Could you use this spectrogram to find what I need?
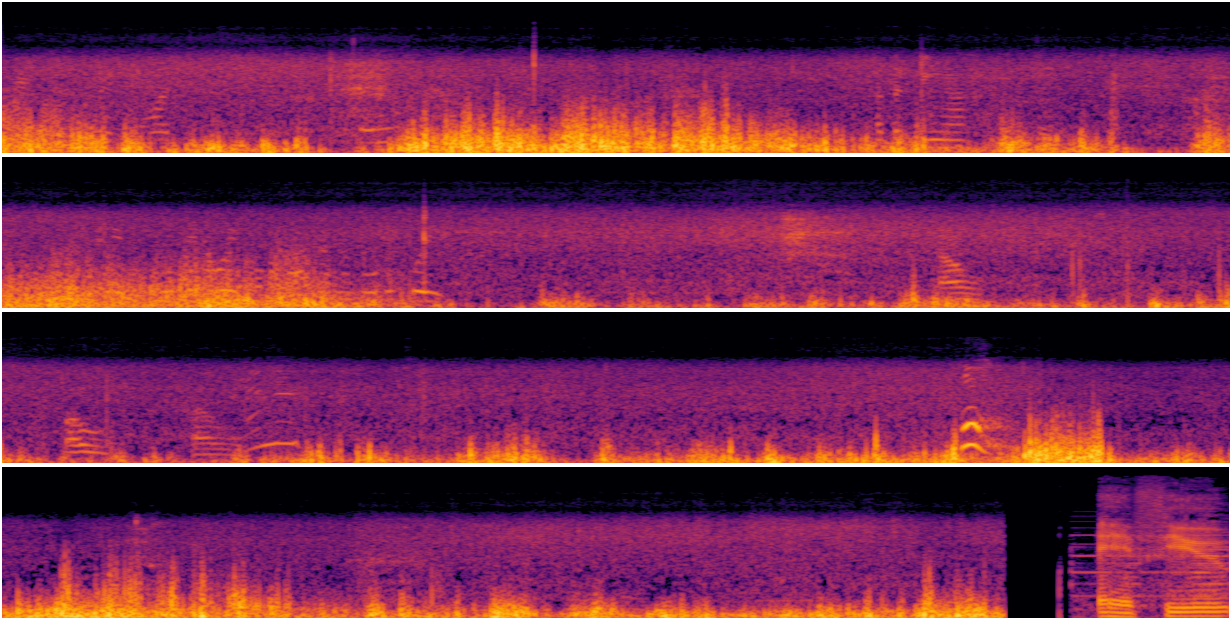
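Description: Wind blows over the microphone outdoors.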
